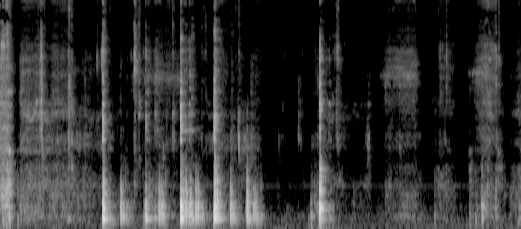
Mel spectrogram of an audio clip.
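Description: Close-up eating sounds of chewing a mouthful of chicken stir fry, with a few sharp clicks of a metal fork against the plate, loudest in the middle.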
